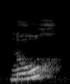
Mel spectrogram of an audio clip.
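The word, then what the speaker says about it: Nord: Eu só vou falar, pronunciar mais uma vez. Nur, West, Sur, Ost, Ost, Ost.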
